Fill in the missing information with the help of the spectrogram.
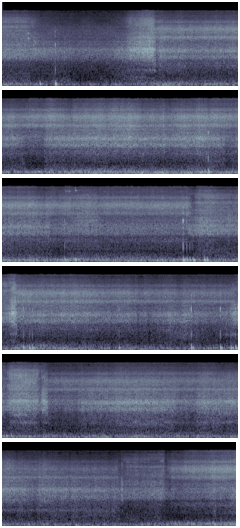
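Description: Wind rushing steadily over an action camera's microphone during a parachute descent, with a brief louder buffet now and then.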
